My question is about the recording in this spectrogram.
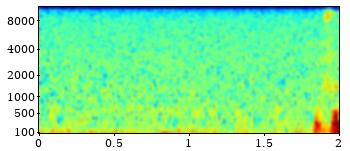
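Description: Steady background hiss of a voice recording in a pause between words, with the narrator's speech starting at the very end.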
